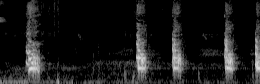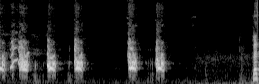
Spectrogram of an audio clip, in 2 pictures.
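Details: A female house beagle barks as a guard, a series of about a dozen sharp, rough barks at irregular intervals, some in quick pairs, with brief gaps of quiet.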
